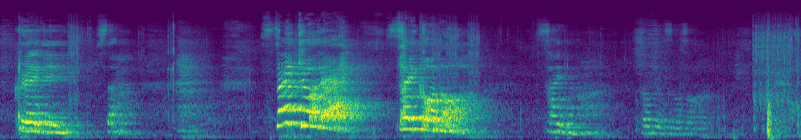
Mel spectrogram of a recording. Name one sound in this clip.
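A young woman shouts forcefully into a microphone, heard through loudspeakers in a large echoing hall.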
